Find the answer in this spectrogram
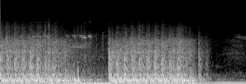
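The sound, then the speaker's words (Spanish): A burst of machine gun fire from a guard shooting at a visitor: two long, loud, rapid rattling volleys with a brief break between them. “El guardia disparó la ráfaga sobre el visitante, pero no pasó nada.”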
